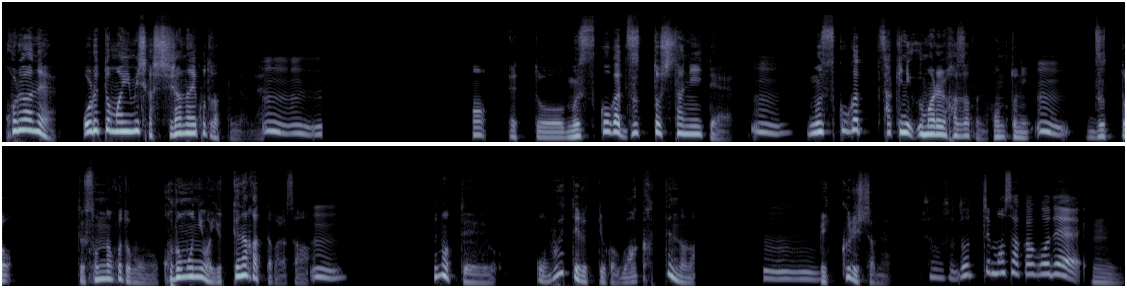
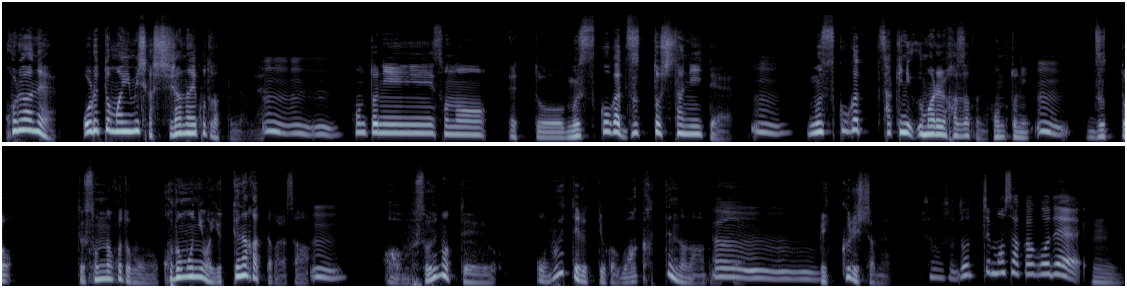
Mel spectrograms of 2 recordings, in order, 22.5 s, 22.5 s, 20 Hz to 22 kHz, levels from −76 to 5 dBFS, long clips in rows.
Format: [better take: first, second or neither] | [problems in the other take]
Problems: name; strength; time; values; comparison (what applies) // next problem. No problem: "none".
second | audio cutting out; at 3 s for 1.5 s, at 15 s for 1 s and at 18 s for 0.5 s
